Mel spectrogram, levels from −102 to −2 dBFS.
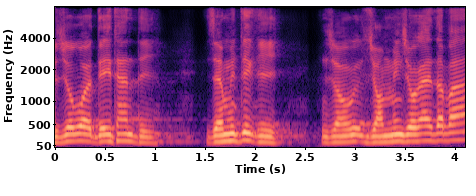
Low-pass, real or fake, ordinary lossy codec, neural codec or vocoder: none; fake; none; codec, 16 kHz, 2 kbps, X-Codec, HuBERT features, trained on balanced general audio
